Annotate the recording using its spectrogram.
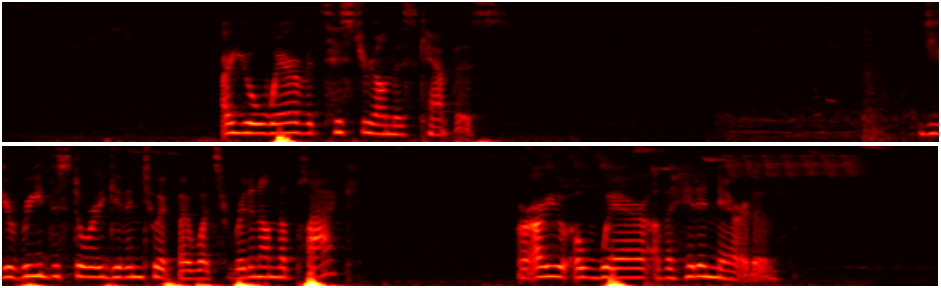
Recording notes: A Sound Walk Around McGill Campus. Takes you on a sound walk throughout McGill campus starting from the Roddick Gates.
